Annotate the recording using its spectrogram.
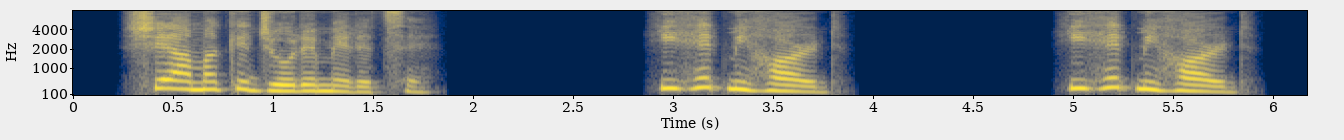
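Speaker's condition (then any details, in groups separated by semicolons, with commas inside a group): No condition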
